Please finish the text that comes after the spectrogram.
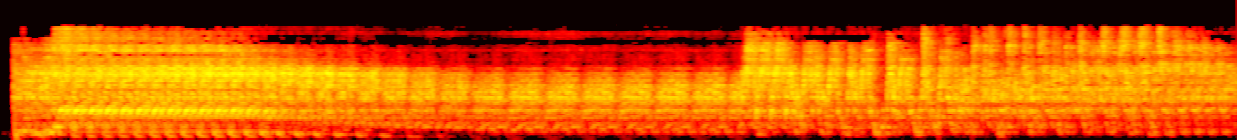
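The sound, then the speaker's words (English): A dense, buzzing analog tape echo effect, its repeating delays piling up into a distorted, engine-like drone. Its pitch and repeat rate shift as the tape playback head is moved left and right. The sound is loud and continuous, with no talking. “the person has control over the playback head, and they can move it left and right, changing like the frequency of the repeating noise”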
